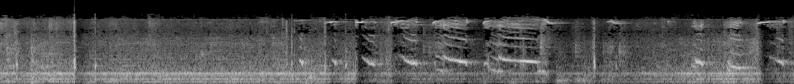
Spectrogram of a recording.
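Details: A 7-week-old male black Labrador Retriever puppy, one of a litter of 10, gives high, thin whimpers that slide downward over a steady background hum.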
